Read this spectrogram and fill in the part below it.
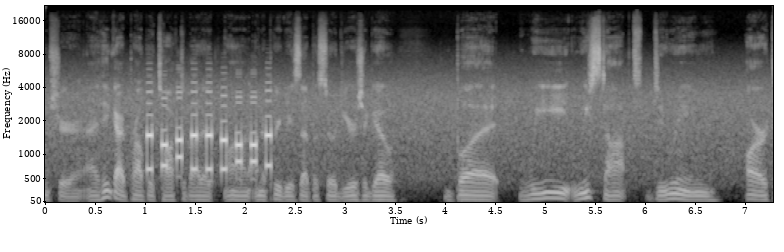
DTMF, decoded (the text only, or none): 340332776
